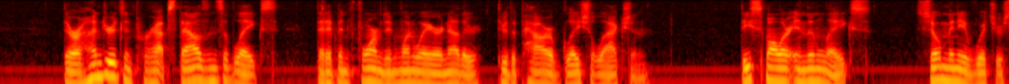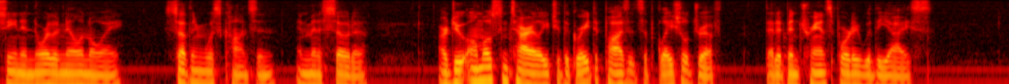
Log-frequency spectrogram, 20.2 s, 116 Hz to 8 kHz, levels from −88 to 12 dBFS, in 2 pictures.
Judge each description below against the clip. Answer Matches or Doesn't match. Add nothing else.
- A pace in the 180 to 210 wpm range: Doesn't match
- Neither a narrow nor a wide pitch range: Matches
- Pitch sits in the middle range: Doesn't match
